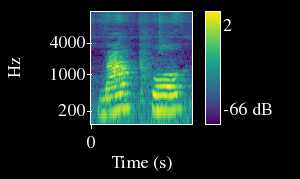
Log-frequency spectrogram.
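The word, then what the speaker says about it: mapo tofu: Mapotofu. Mapotofu. Mapo. What? Mapotofu. Very good pronunciation.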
